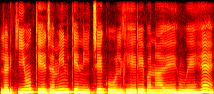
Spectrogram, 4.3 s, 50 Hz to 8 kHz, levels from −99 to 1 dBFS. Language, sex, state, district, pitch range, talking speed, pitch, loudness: Hindi, male, Jharkhand, Deoghar, 215-235 Hz, 140 wpm, 220 Hz, -12 LUFS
